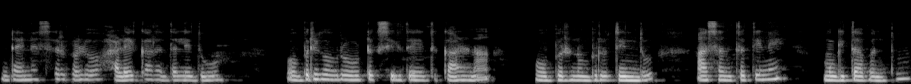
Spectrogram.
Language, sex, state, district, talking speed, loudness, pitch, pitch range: Kannada, female, Karnataka, Gulbarga, 110 wpm, -20 LUFS, 200 Hz, 195-215 Hz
